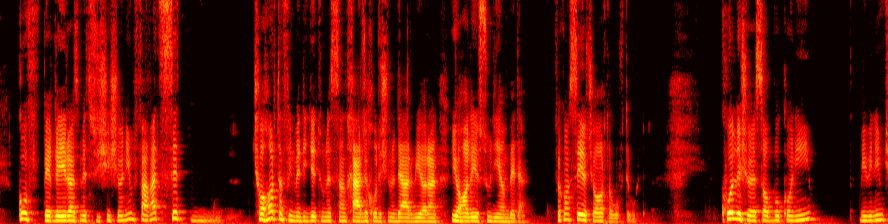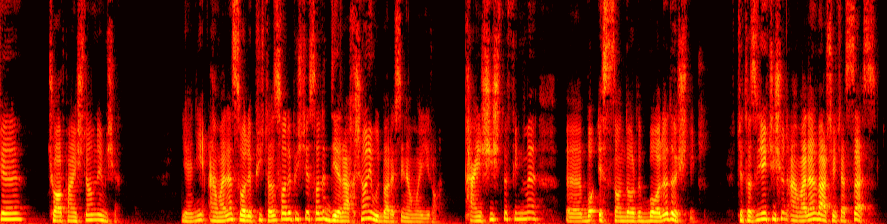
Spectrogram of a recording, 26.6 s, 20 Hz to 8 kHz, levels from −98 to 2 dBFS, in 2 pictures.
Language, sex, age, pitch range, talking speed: Persian, male, 30-49, 135-190 Hz, 145 wpm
